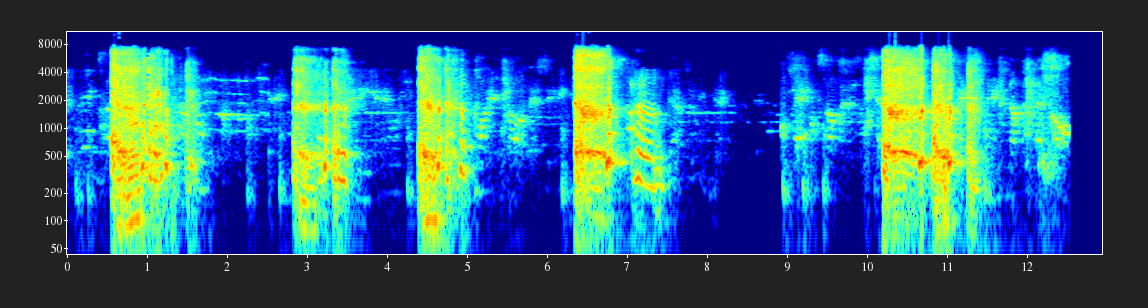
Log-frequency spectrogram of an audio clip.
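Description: Five harsh, voiced, bark-like coughs in about 13 seconds, typical of a barking cough.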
